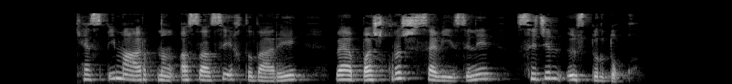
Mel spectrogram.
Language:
Uyghur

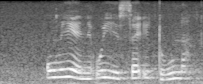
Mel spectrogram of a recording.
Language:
Xhosa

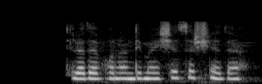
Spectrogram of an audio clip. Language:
Pashto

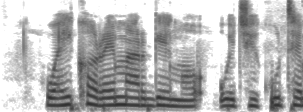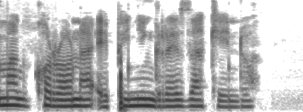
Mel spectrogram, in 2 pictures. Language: Luo (Kenya and Tanzania)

